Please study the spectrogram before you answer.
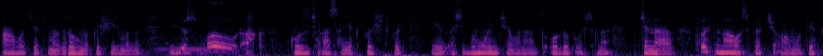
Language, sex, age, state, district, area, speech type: Kashmiri, male, 30-45, Jammu and Kashmir, Srinagar, urban, spontaneous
